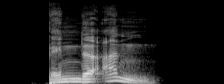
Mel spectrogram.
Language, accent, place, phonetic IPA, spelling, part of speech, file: German, Germany, Berlin, [ˌbɛndə ˈan], bände an, verb, De-bände an.ogg
- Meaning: first/third-person singular subjunctive II of anbinden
